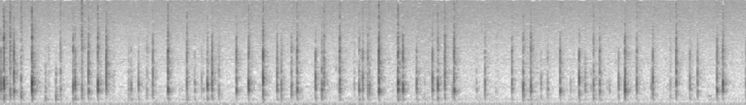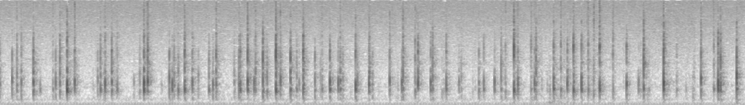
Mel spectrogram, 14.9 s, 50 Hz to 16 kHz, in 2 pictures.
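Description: Long dark nails tap rapidly on the top of a closed Earl Grey tea box of thin printed cardboard, about 20 cm long and likely full of tea bags, resting on a wooden table. The taps are quick, dry, hollow clicks centered in the midrange that die away almost instantly, over a faint steady low hum. They run in a dense, continuous patter of uneven loudness throughout.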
